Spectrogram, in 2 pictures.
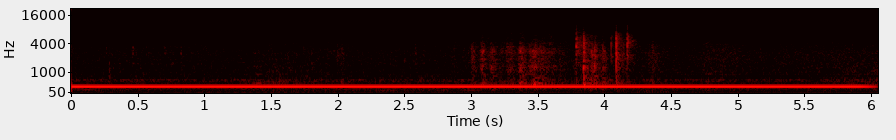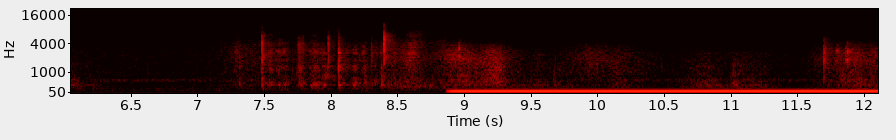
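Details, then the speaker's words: Simulated pure tone audiometry in a soft-spoken hearing-test role-play: steady mid-pitched then low pure test tones with a quiet gap, played through headphones to different ears while the listener raises the hand on the side heard. "just anytime you hear a tone whichever side you hear s your hand on that side okay"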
